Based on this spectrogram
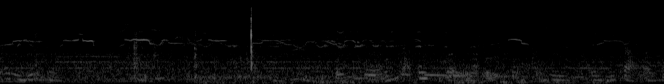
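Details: Red kites in a feeding frenzy at the 2 pm feeding station at BellyMack Hill Farm, Galloway, Scotland, where hundreds gather, give thin, wavering, quavering whistles over and over, through steady outdoor background noise and voices.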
